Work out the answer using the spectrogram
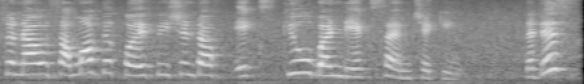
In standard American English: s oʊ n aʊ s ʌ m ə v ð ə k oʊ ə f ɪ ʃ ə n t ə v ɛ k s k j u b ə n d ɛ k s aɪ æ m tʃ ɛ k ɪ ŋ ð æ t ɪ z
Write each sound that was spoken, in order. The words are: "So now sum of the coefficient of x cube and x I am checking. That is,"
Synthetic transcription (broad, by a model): s oʊ n aʊ s ʌ m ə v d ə k oʊ ə f ɪ ʃ ə n t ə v ɛ k s k j u b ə n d ɛ k s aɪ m tʃ ɛ k ɪ ŋ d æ t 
